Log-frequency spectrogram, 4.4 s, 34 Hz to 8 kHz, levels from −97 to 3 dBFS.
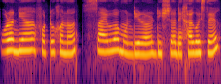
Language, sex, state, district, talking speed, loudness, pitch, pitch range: Assamese, female, Assam, Kamrup Metropolitan, 120 wpm, -16 LUFS, 270 Hz, 255-300 Hz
